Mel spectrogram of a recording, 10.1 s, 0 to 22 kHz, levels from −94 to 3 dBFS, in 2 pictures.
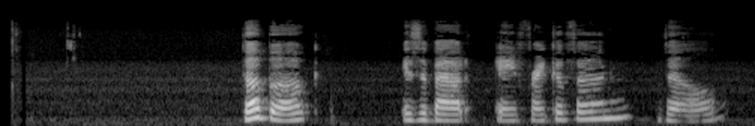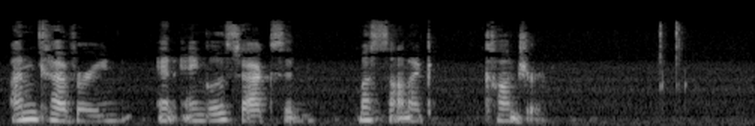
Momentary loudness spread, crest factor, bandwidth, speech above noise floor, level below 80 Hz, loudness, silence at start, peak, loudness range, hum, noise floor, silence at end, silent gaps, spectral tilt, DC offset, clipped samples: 22 LU; 26 dB; 11.5 kHz; 37 dB; -76 dBFS; -29 LUFS; 0.45 s; -4 dBFS; 8 LU; none; -66 dBFS; 0.5 s; none; -3.5 dB/octave; under 0.1%; under 0.1%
